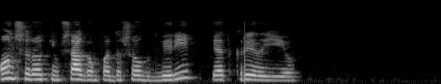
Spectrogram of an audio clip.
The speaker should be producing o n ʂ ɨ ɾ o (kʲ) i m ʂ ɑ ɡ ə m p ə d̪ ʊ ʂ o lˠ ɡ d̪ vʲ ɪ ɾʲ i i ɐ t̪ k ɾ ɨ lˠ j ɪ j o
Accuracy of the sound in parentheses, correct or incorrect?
correct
